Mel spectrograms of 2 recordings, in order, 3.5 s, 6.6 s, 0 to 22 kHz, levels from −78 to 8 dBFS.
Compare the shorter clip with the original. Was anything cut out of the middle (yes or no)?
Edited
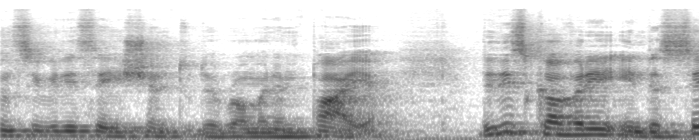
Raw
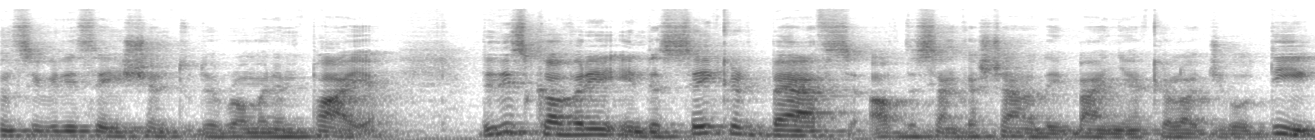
no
